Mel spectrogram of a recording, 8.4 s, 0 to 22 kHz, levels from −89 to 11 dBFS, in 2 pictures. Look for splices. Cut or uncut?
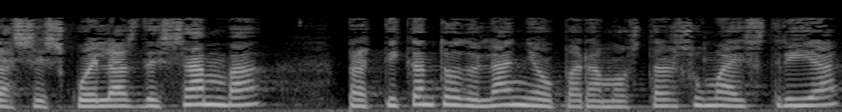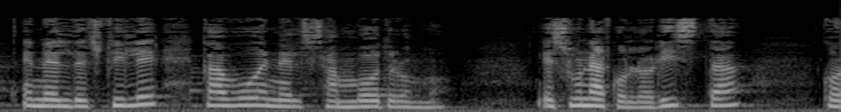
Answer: cut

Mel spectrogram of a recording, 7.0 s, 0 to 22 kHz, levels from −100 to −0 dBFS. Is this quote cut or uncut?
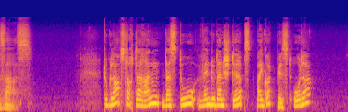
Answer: cut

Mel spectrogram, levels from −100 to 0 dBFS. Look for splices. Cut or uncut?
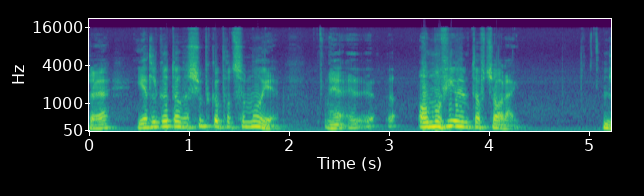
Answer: uncut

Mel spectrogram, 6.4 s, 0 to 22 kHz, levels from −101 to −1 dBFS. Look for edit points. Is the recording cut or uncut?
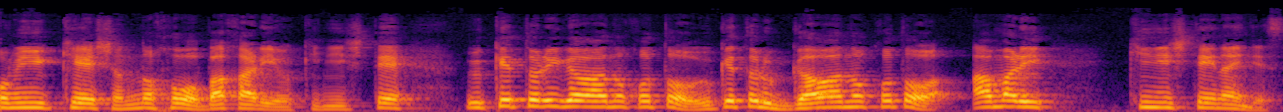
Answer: uncut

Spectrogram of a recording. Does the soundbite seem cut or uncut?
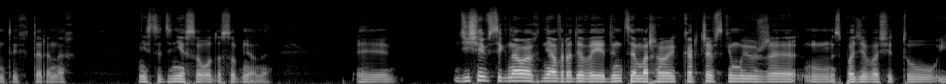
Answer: uncut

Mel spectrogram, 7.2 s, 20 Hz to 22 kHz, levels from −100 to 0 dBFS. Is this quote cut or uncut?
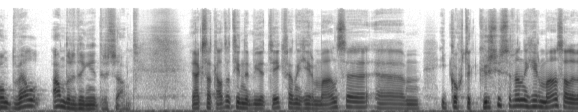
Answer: cut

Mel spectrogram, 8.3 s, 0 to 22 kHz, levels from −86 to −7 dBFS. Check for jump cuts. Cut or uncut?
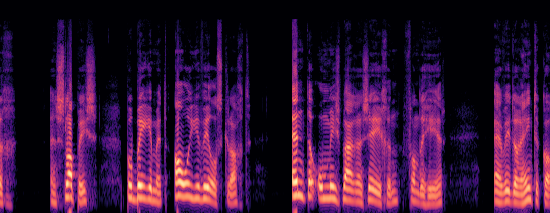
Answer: uncut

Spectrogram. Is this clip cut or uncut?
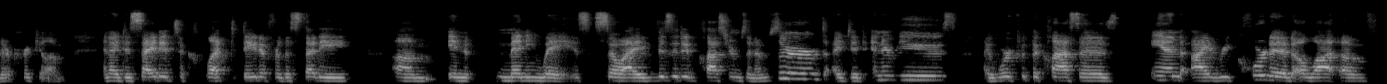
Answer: uncut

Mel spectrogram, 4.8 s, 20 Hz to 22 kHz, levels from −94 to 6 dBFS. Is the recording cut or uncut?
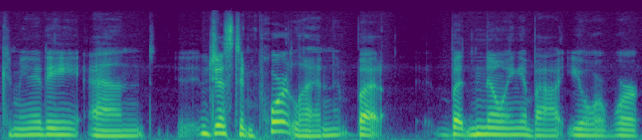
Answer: uncut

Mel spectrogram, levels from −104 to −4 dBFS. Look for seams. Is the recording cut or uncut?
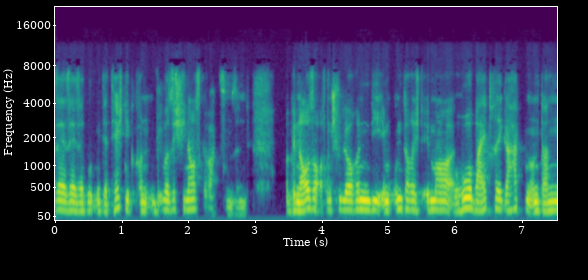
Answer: cut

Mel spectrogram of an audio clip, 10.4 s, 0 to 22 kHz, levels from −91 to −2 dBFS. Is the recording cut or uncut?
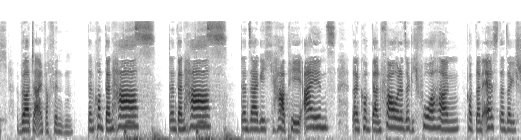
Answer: cut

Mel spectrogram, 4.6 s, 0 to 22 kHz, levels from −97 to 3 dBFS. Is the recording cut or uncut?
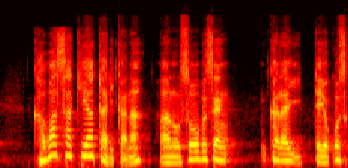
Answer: cut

